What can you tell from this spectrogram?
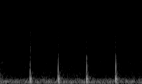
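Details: Abdominal percussion during an examination: four quick, short, flat thuds from finger percussion, giving a dull note rather than the expected resonant note.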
